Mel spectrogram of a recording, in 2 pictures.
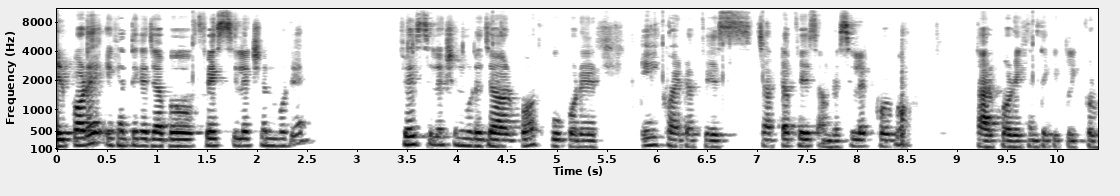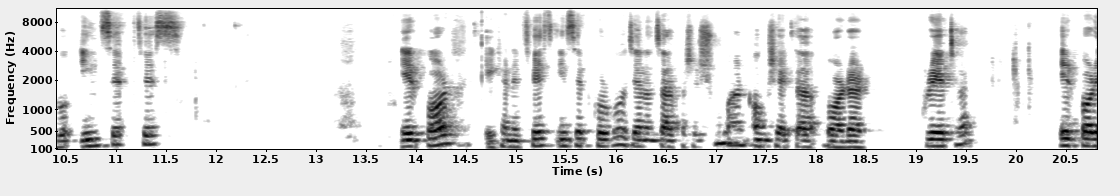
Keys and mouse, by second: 4.3 click, 4.9-5.7 drag, 6.1-7.3 shift+drag, 11.1-11.6 middle drag, 11.8-12.3 shift+middle drag, 17.7 click.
